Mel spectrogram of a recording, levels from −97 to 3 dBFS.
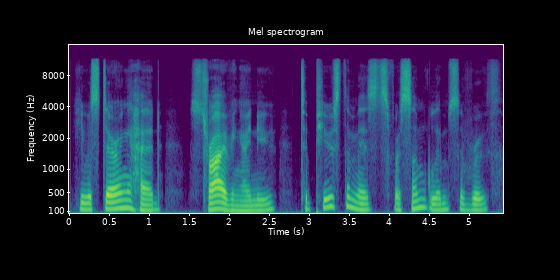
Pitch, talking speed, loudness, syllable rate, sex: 140 Hz, 175 wpm, -21 LUFS, 4.5 syllables/s, male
